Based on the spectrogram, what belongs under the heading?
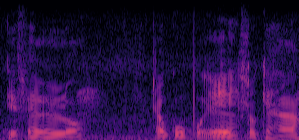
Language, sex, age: Southern Sotho, female, 22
